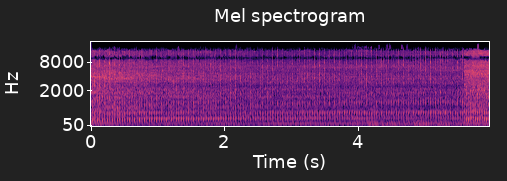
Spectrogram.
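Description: Homemade tractor engine running steadily as it crosses rocks, a loud continuous mid-pitched drone with a brief rise in intensity near the end.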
